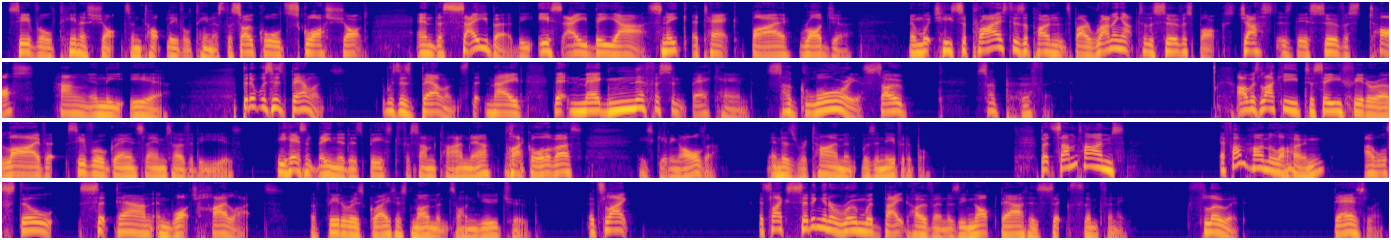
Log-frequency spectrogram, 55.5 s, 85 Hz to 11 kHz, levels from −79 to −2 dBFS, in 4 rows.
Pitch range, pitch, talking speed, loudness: 110-155 Hz, 130 Hz, 145 wpm, -22 LUFS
